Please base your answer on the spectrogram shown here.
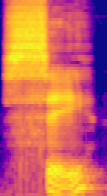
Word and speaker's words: c'est: It's pronounced c'est, kind of like we pronounce the word S-A-Y in English, okay?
